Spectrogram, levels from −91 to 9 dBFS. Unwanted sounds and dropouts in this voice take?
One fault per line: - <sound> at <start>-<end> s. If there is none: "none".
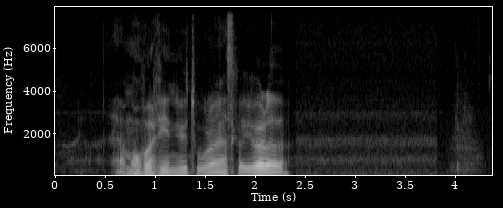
none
